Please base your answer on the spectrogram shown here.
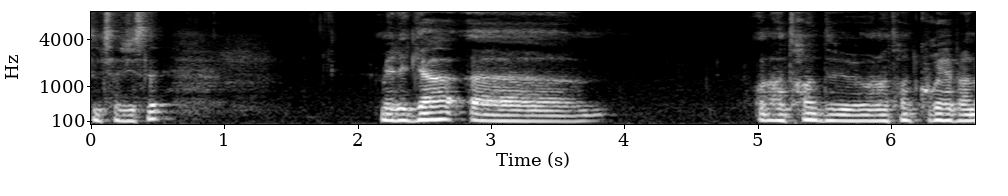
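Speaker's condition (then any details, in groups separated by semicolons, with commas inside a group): No condition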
